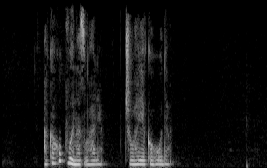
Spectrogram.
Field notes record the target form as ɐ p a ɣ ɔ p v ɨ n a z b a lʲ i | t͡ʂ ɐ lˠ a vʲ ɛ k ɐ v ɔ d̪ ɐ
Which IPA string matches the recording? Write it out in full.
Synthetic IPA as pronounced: ɐ k a ɣ ɔ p v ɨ n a z v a lʲ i | t͡ʂ ɐ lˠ a vʲ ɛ k ɐ ɣ ɔ d̪ ɐ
